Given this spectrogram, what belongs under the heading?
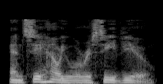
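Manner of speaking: plain reading voice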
